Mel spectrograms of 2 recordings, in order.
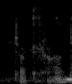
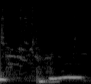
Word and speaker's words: Chaka Khan: Chaka Khan, Chaka Khan.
